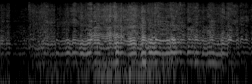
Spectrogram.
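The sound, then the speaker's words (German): A housefly buzzes in a steady, continuous drone with a warbling, wavering pitch. It holds at a fairly even, moderate loudness throughout, with no voices. “Und plötzlich verwandelte er sich in eine Fliege und flog oben in die Zimmerecke.”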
